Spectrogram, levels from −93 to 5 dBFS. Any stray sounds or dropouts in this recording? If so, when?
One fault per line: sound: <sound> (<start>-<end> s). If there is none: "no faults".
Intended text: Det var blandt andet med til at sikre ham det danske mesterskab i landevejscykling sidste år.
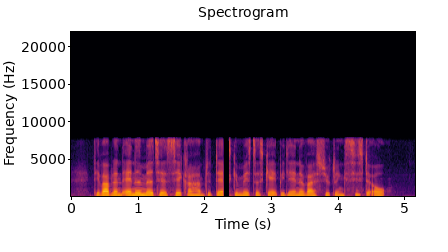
sound: dropout (2.3-2.4 s)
